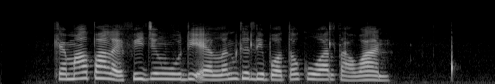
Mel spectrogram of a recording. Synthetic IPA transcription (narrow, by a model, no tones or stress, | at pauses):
kɛmalpalɛfid͡ʒɨŋwudiɛlənkɨrdipɔt̪ɔkuwart̪awan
